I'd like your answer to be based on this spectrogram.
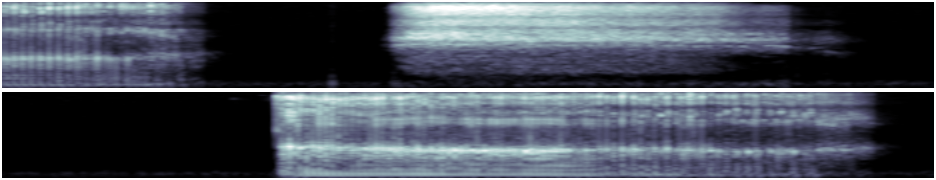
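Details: Snoring during sleep: loud rough breaths, a hissing inhale followed by a deep rattling snore, about two cycles in seven seconds.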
